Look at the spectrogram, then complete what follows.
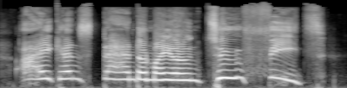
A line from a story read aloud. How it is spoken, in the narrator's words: yelled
